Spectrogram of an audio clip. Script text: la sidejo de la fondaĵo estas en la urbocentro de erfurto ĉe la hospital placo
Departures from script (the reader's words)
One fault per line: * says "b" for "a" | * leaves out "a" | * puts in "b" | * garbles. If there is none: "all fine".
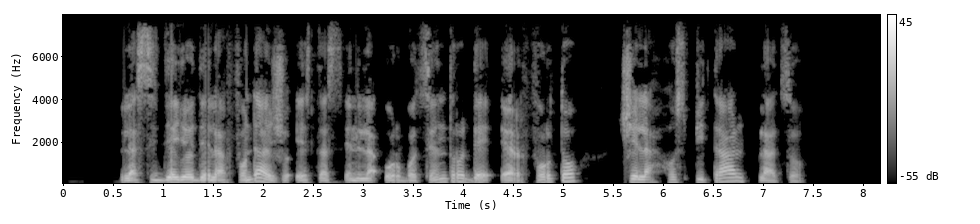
all fine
